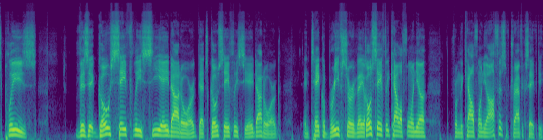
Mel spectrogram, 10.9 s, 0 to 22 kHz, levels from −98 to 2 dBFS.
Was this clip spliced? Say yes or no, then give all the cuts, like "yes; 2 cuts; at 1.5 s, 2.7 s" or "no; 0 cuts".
yes; 1 cut; at 7.3 s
